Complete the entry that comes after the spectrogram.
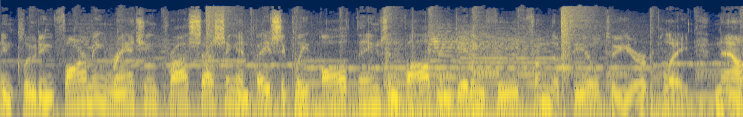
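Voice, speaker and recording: A man hosting a talk radio show, relaxed, with slow drawn-out promo reads. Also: on the high side. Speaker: radio host.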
